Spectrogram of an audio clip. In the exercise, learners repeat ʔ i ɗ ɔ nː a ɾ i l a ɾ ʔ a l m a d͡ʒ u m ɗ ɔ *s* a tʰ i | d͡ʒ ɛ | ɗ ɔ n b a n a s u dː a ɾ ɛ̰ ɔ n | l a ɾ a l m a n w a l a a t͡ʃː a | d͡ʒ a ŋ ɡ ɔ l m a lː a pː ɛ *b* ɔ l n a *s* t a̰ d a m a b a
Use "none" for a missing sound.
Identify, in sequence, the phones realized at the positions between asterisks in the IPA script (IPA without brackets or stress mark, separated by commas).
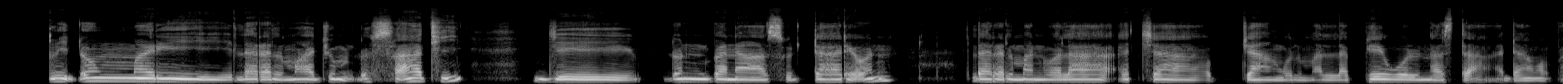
s, w, s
